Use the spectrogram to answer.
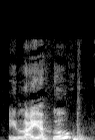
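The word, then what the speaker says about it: אליהו: And how did we say his name in Hebrew? Elijah. There was a couple ways, right? So, Eliyahu, right?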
